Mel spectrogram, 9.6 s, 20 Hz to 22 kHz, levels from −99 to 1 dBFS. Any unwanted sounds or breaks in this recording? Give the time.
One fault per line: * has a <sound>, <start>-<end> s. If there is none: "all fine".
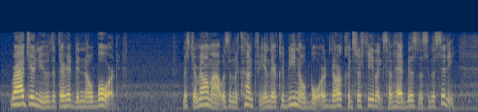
all fine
